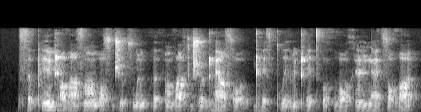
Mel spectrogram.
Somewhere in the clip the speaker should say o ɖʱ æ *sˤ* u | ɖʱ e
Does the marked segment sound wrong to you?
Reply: no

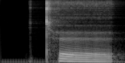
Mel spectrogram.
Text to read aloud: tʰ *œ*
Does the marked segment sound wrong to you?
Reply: no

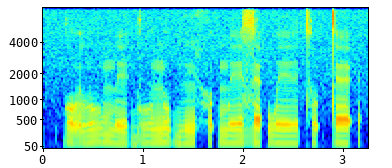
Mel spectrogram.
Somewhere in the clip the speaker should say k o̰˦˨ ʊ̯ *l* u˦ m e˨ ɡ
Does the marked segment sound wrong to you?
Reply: no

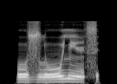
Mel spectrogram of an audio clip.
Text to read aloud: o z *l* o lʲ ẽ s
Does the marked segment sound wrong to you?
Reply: no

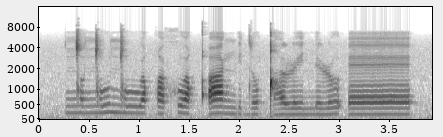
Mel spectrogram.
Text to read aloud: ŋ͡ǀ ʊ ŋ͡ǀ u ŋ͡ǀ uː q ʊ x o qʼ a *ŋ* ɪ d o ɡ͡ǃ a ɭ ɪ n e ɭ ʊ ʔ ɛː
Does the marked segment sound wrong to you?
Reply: no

